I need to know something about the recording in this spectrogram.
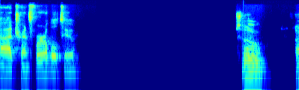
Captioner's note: pause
